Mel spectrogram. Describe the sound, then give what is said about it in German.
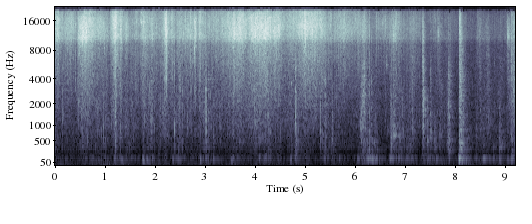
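Footsteps thud steadily across wooden floorboards in a farm barn above the cows, a series of hollow knocks in an uneven walking rhythm, with a low hum and faint background noise underneath. “Hier laufen wir auf Holzdielen.”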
